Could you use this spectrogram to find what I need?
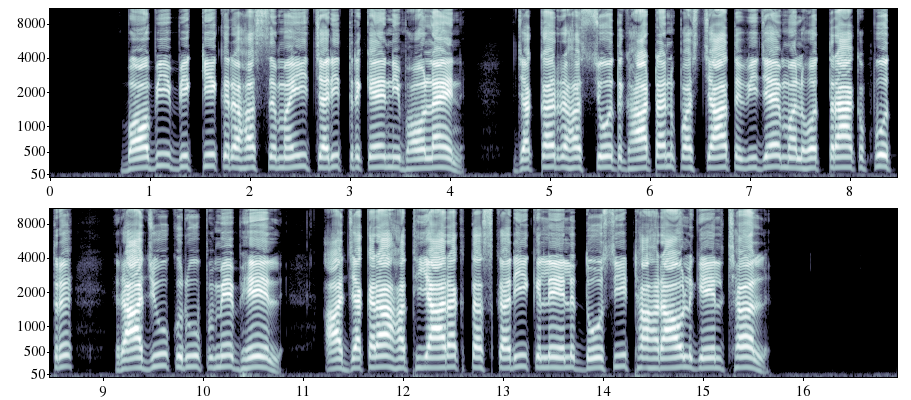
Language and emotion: Maithili, neutral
